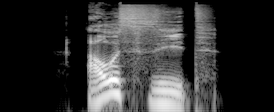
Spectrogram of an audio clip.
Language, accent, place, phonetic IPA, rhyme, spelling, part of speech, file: German, Germany, Berlin, [ˈaʊ̯sˌziːt], -aʊ̯sziːt, aussieht, verb, De-aussieht.ogg
- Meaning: third-person singular dependent present of aussehen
